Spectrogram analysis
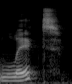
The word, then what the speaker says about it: Licht: mom for suggesting this there is a website called lit I know I know it's not spelled like lit it's a little different but uh Licht allows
